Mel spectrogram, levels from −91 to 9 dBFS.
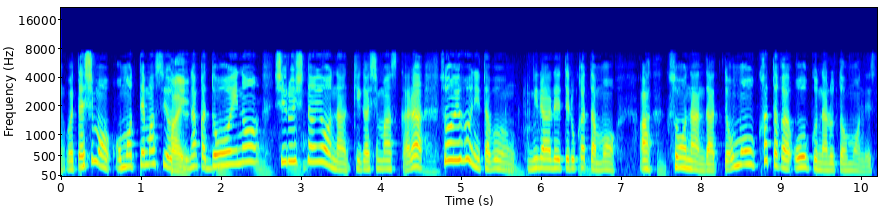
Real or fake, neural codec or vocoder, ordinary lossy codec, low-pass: real; none; MP3, 64 kbps; 7.2 kHz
